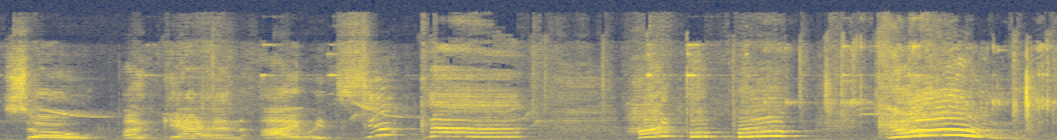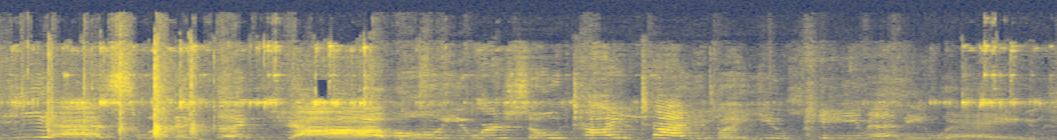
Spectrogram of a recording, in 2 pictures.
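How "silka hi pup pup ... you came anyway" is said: very high, loud, gushing call to the pup; happy puppy recall. Real, not acted. Trainer calling her puppy across the room, thrilled. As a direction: call her like a party's starting. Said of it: "I sound really happy".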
